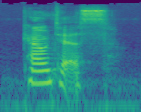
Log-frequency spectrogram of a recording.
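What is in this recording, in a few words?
"countess", American English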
